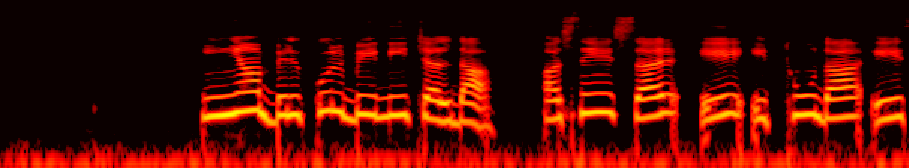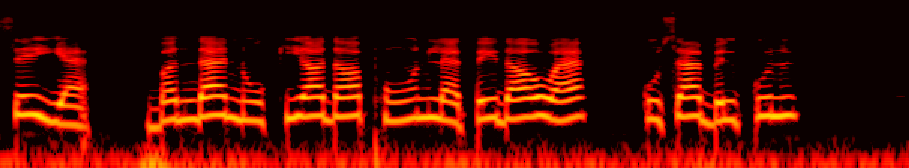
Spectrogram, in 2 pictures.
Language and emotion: Dogri, neutral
